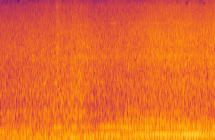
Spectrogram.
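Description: A motor vehicle engine running, a steady low hum that grows louder toward the end.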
